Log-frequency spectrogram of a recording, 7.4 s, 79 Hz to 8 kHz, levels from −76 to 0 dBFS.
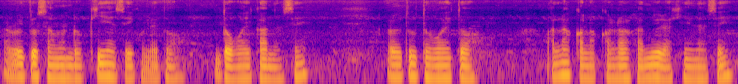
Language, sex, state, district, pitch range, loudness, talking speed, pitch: Nagamese, male, Nagaland, Dimapur, 105-115 Hz, -19 LUFS, 180 wpm, 110 Hz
